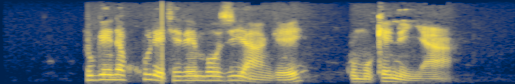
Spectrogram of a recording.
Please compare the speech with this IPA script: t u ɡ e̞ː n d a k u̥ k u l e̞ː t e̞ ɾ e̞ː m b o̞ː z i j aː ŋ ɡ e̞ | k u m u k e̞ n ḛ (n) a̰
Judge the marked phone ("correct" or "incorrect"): incorrect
